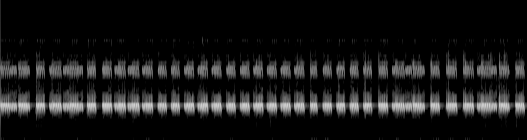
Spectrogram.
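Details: Crickets, two of them, keep up a dense high-pitched chirping, short ringing pulses following one another rapidly with brief silences between, steady loudness throughout and no background noise.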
